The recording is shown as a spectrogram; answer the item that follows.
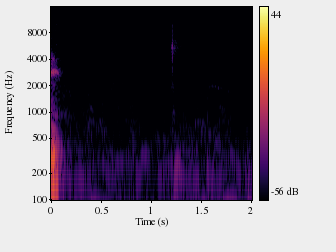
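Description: A pause with near silence, broken by one faint, short click about a second in.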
